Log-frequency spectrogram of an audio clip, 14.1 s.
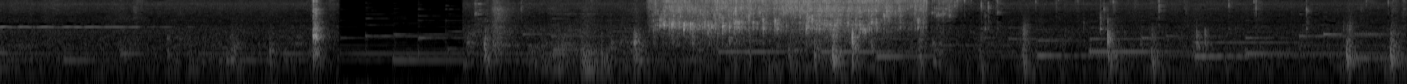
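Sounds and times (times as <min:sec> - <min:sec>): soft background music: 0:00.0 - 0:14.0
food sizzling in wok: 0:06.5 - 0:10.9.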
